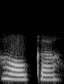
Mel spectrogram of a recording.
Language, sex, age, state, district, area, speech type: Marathi, female, 18-30, Maharashtra, Nagpur, urban, conversation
